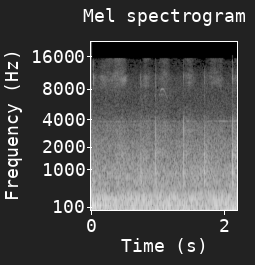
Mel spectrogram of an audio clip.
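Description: Chalk writing on a chalkboard: a few short taps and scratches of the chalk as letters are formed, starting a little under a second in.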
